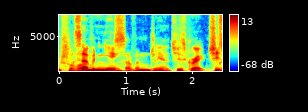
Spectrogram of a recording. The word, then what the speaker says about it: Sevigny: Sevigny.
